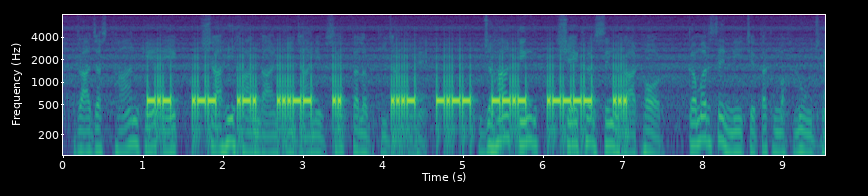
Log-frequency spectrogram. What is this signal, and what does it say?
Morse code, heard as a keyed tone, machine-sent, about 37 wpm, spaced as for 22 wpm, 570 Hz, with speech in Urdu. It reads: KWR3I VYQ1S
